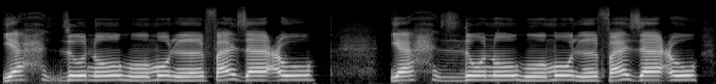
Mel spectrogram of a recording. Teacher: Alif lam dibaca jelas dan sempurna karena bertemu huruf hidup yang tidak bertasydid. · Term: alif lam komariah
